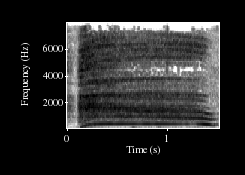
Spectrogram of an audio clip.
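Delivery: high, drawn-out mock scream; screaming for help. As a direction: call out as a fleeing victim. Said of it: "they're running and screaming".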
